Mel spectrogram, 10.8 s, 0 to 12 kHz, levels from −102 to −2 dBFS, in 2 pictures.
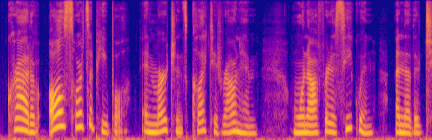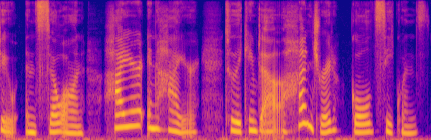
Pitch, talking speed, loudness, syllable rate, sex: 225 Hz, 180 wpm, -20 LUFS, 5.3 syllables/s, female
